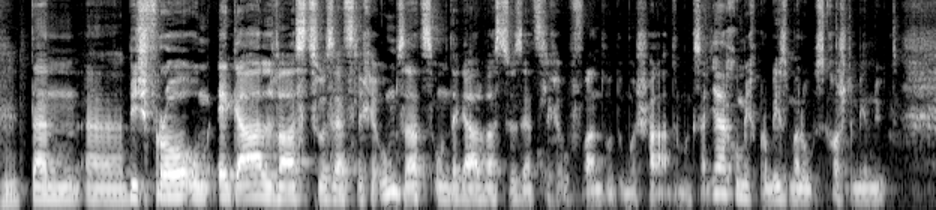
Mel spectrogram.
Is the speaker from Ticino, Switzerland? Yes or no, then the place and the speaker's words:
yes; Ticino, Switzerland; German is a second language; Deutsch ist nur meine zweite Sprache. Ich bin in Tessin aufgewachsen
